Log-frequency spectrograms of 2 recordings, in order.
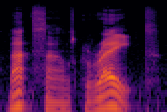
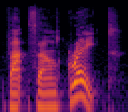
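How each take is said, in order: First: It sounds sarcastic, meaning the opposite of the words. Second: It sounds genuinely happy, stressing the word great. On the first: The speaker actually dislikes the idea. "That's how I would do it if I wanted to be sarcastic" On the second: The speaker truly likes the idea. "I'm putting the stress on great. There's a, a sense of happiness in my voice"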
